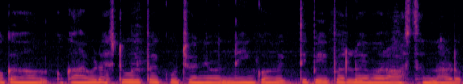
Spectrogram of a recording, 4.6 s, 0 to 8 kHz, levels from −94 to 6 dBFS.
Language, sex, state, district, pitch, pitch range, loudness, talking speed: Telugu, female, Andhra Pradesh, Guntur, 205 Hz, 195-210 Hz, -36 LUFS, 195 wpm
